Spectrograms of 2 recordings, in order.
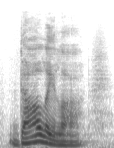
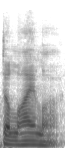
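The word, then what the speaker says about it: Dalila: Let me just digress here for a moment and explain to you why I pronounce her name Dalilah and not Delilah.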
